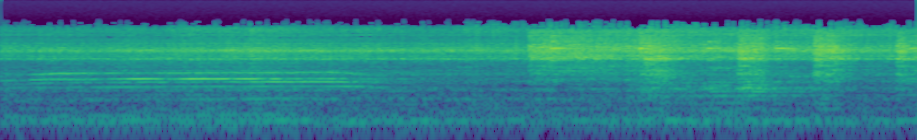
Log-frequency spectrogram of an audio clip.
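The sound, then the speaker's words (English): A steam locomotive rumbles steadily while a whistle tone sounds, then bursts of hissing steam chuff out at a quickening pace as the train starts moving. No voices. “I said get the train underway, do you hear me?”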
